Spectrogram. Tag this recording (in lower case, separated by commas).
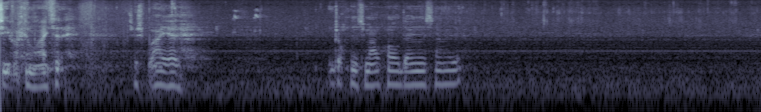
speech, outside, rural or natural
